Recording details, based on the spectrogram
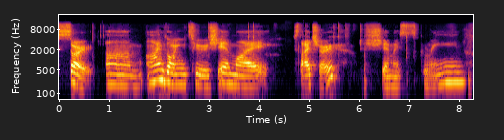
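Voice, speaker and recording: A woman with an Australian accent speaks very slowly at medium pitch, her loudness swinging widely. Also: ordinary pitch variation. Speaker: direct sales team member. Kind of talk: online presentation. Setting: video call.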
